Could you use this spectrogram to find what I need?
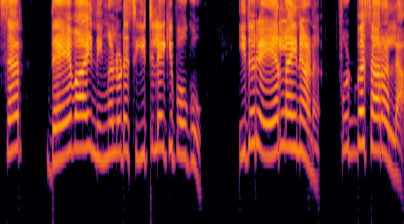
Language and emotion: Malayalam, angry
